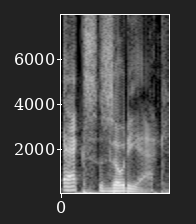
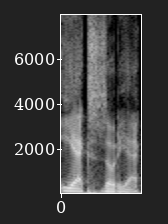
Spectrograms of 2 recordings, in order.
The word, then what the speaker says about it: Exodiac: For those of you guys looking for it, it's exodiac spelled with an e like ex zodiac is is is I had trouble finding it for a second. I'll call it I'll say ex zodiac so that people can can nail it down.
